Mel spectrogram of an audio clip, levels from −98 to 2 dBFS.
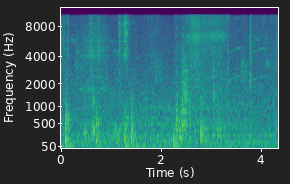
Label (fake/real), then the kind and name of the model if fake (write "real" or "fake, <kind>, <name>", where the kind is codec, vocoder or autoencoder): real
